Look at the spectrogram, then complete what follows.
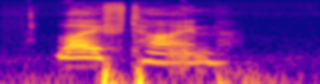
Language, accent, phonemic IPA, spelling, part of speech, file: English, US, /ˈlaɪf.taɪm/, lifetime, noun, En-us-lifetime.ogg
- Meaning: 1. The duration of the life of someone or something 2. A long period of time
